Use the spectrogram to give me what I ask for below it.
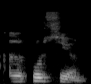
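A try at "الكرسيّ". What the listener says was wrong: আল কুরসিয়্যু। মানে তানবিন হবে না শেষে, আল কুরসিয়্যু।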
